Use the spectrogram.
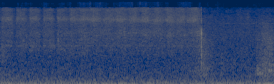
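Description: Sandpaper is rubbed across the painted, gold-flake finish of a custom nine-string electric guitar's headstock, making a continuous close, soft, hissing scrape in steady strokes.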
